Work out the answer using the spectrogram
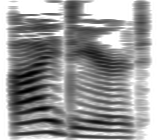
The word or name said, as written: eideard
